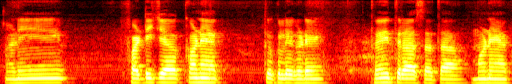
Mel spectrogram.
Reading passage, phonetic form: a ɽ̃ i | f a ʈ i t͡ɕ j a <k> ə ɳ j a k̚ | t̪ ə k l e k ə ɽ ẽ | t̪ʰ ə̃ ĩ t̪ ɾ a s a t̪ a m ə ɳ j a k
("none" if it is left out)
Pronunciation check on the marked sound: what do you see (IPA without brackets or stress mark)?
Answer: k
